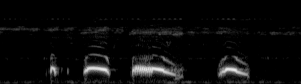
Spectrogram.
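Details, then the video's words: Spotted dove lure call used to anger a rival bird: one phrase of a clipped note followed by three full, low, slightly falling coos, with a faint high hiss in the background. "SUARA PIKAT ALAM‼️ TEKUKUR GACOR COCOK UNTUK MEMANCING EMOSI LAWAN"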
